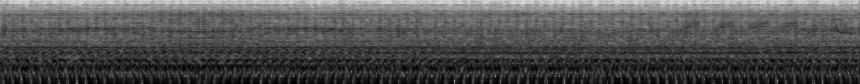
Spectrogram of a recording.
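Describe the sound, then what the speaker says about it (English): A video game car engine idles in a low, steady, even rumble that stays constant and faint from start to finish. "Let me turn my engine off."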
